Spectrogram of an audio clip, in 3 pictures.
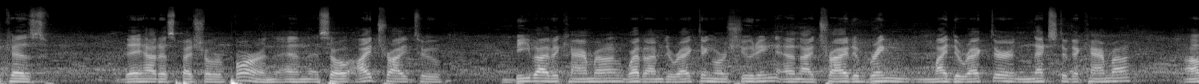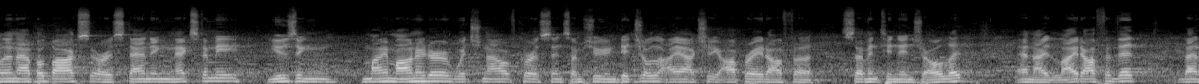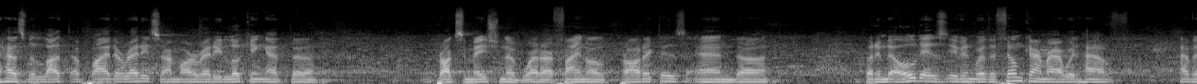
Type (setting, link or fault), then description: setting, busy venue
